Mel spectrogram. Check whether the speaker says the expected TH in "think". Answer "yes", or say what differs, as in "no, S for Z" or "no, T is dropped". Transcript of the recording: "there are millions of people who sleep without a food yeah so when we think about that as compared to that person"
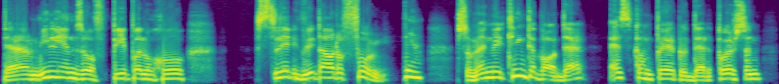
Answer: no, T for TH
